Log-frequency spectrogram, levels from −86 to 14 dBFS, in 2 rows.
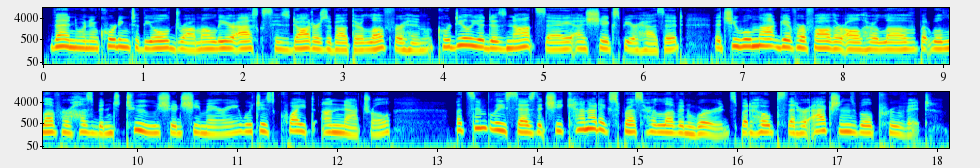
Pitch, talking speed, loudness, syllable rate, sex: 205 Hz, 215 wpm, -17 LUFS, 5.3 syllables/s, female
